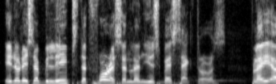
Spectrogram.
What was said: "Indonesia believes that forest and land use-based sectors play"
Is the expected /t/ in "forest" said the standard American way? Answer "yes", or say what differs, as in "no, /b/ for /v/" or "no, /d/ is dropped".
no, /t/ is dropped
